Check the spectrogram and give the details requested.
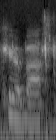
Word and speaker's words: Kiribati: Well, it's actually pronounced Kiribati, but I don't know why they call it Kiribati.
